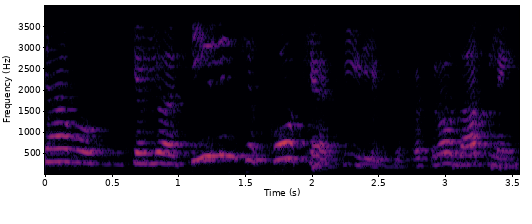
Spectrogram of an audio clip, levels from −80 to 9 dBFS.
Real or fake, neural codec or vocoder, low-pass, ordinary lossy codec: real; none; 3.6 kHz; AAC, 24 kbps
